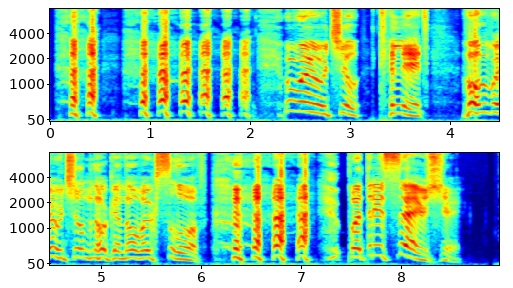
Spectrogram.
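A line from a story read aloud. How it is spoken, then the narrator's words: Loud laughter. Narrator (Russian): Самый недовольный член отряда расхохотался во весь голос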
